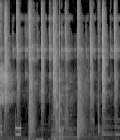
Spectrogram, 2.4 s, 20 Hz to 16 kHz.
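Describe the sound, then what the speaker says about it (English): Short tonal beeps and clicks from a phone call ending in Persona 4 Golden, with brief electronic tones against steady game background music, moderately faint. "Okay, we ended the phone call."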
